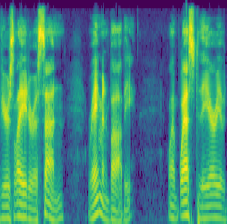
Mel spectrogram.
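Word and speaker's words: Baby: my name is Raymond Bobby the name may be spelled be ABY but it is pronounced Bobby as in hobby please just call me Raymond the Bobby family goes back a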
